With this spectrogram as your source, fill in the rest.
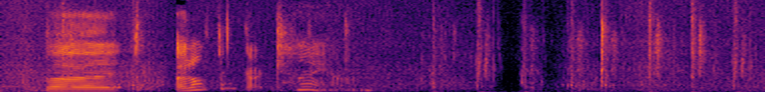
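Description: A paddle splashes through calm water.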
